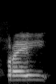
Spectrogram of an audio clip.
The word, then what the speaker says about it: Freire: eh siapa sih sebenarnya Paulo fre ini sebenarnya kayaknya kalau dalam bahasa Inggris itu dibacanya Frei ya Tapi karena kita orang Indonesia gak apaal ya jadi e beliau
